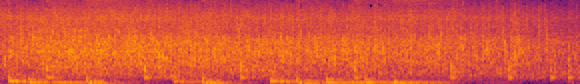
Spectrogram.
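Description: A crowd claps loudly and continuously to open a show section called Tengo Algo Que Decir, a dense steady roar of many hands that barely fades across about six seconds, with a faint low throb underneath.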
